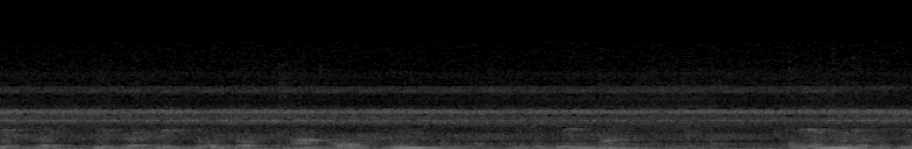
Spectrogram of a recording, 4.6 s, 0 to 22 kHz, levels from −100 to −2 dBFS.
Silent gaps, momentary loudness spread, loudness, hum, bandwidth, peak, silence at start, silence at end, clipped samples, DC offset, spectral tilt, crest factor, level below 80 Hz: none; 5 LU; -60 LUFS; none; 16 kHz; -46 dBFS; 0 s; 0 s; under 0.1%; under 0.1%; -3 dB/octave; 16 dB; -76 dBFS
